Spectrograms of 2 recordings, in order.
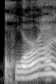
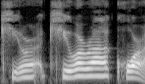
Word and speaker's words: Quora: Like, I'm on Quora. Is that how you pronounce it? Quora.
